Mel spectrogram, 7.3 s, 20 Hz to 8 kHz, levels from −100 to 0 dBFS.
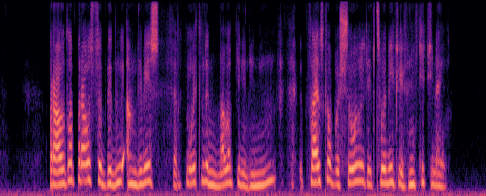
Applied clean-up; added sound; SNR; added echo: neural diffusion model UNIVERSE++.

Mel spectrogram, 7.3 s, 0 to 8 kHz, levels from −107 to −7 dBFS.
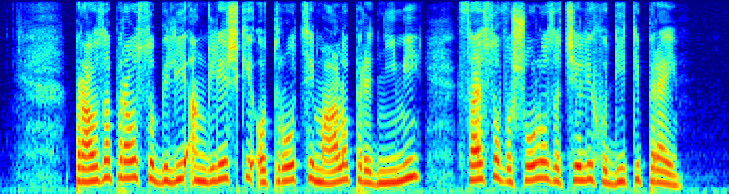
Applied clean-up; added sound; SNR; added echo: none; none; none; none.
